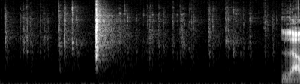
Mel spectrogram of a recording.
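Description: Typing on a computer keyboard: a quick run of key clicks, with one louder click just over half a second in.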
